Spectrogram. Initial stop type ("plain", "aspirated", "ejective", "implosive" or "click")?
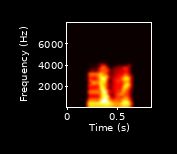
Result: plain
